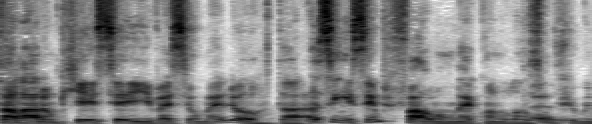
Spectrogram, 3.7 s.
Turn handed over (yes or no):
no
